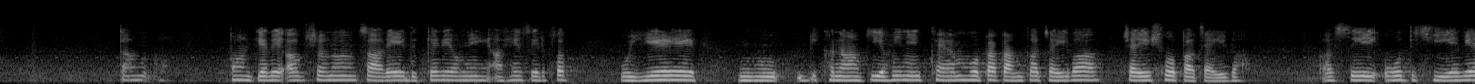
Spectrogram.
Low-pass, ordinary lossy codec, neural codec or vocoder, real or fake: 7.2 kHz; none; codec, 16 kHz, 1.1 kbps, Voila-Tokenizer; fake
